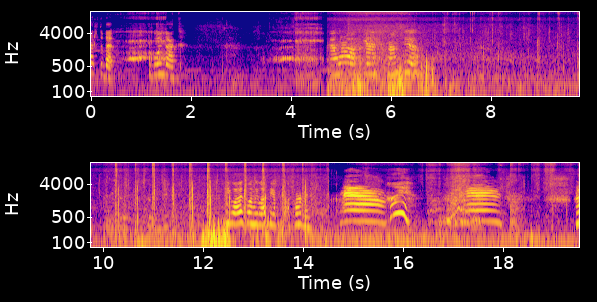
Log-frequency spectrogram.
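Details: Excessive loud meowing from a normally quiet cat back home from an emergency vet visit for respiratory symptoms, fever, vomiting and diarrhoea, now with rapid, heavy laboured breathing like an asthma attack, with suspected coronavirus infection.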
